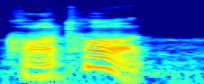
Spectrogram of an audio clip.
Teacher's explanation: excuse me is ka tot, rising, then falling.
